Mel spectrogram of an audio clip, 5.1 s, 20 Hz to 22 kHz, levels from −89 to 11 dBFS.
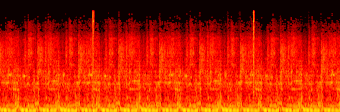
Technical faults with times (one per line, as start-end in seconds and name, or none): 1.39 uninitialised buffer
3.80 uninitialised buffer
